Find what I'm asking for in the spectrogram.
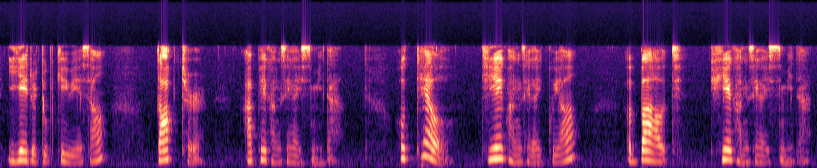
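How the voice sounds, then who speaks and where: A woman teaching English phonics to adult learners, patiently explaining in Korean and modeling each English word slowly. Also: mid-range voice, dark tone, breathy edge. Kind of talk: slow, careful phonics lesson. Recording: dull, slightly lo-fi sound.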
